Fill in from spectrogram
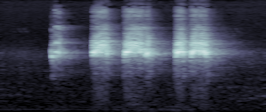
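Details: Harsh, grating call of a black francolin in a quiet setting: one brief scratchy note followed by two longer rasping pairs, a rhythmic one, two-two pattern that fades out at the end.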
